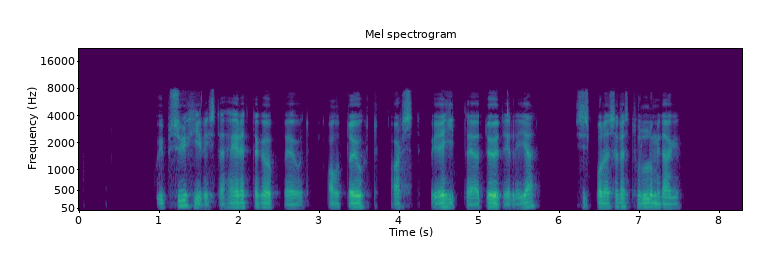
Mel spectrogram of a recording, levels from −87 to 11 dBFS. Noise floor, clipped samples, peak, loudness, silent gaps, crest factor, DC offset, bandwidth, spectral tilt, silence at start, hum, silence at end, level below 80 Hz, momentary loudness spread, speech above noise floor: under -90 dBFS; under 0.1%; -10 dBFS; -30 LUFS; 2.92-2.99 s, 3.06-3.10 s, 4.26-4.39 s, 5.77-5.85 s, 6.05-6.20 s; 22 dB; under 0.1%; 8.2 kHz; -5 dB/octave; 0.95 s; none; 0.8 s; -64 dBFS; 11 LU; over 60 dB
